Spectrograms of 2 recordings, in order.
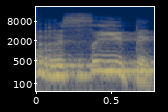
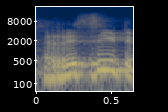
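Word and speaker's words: receipt: सो इसको हम प्रोनाउंस करेंगे यहाँ पे रिसीट. क्या प्रोनाउंस करेंगे? रिसीट. पी को छोड़ दिया जाएगा यहाँ पे, पी इज साइलेंट.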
